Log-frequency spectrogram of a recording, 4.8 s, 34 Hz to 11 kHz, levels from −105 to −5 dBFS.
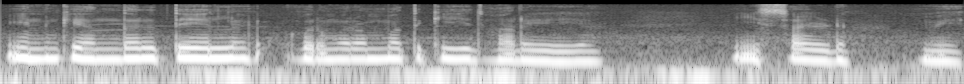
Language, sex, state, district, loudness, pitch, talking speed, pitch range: Hindi, male, Uttarakhand, Tehri Garhwal, -13 LUFS, 190 Hz, 150 wpm, 170-200 Hz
